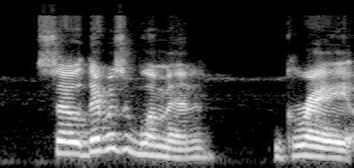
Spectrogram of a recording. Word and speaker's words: Grei: So there was a woman, Gray, only it's spelled Grei, Mendez, in the Bronx, who just started a daycare this year.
